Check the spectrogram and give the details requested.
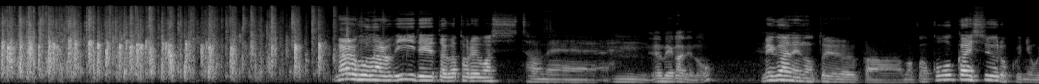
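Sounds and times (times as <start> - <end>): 
audience applause at live recording: 0.0 - 3.5
speech: 3.4 - 10.3.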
